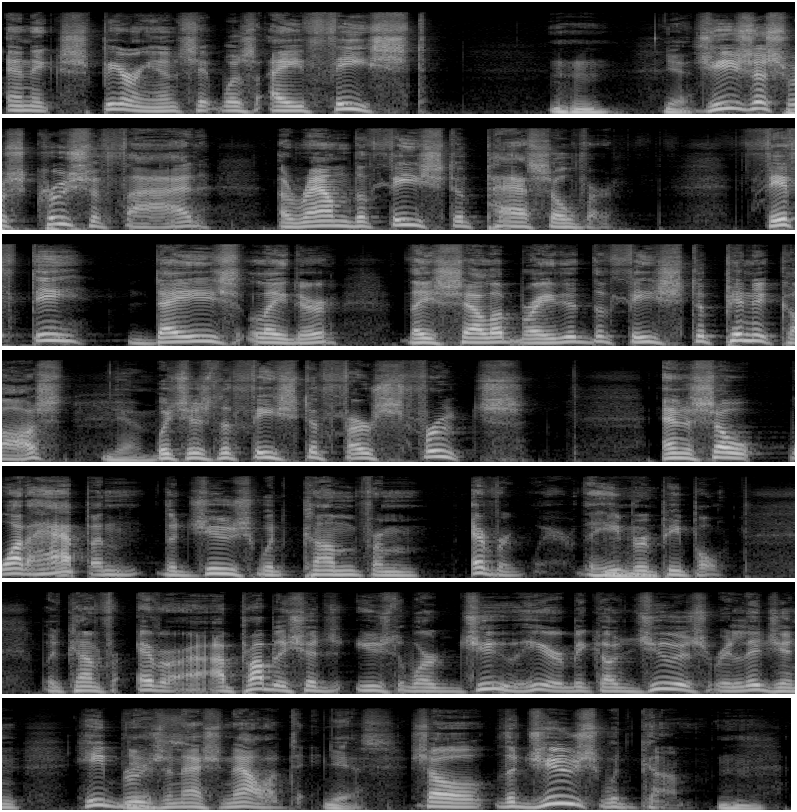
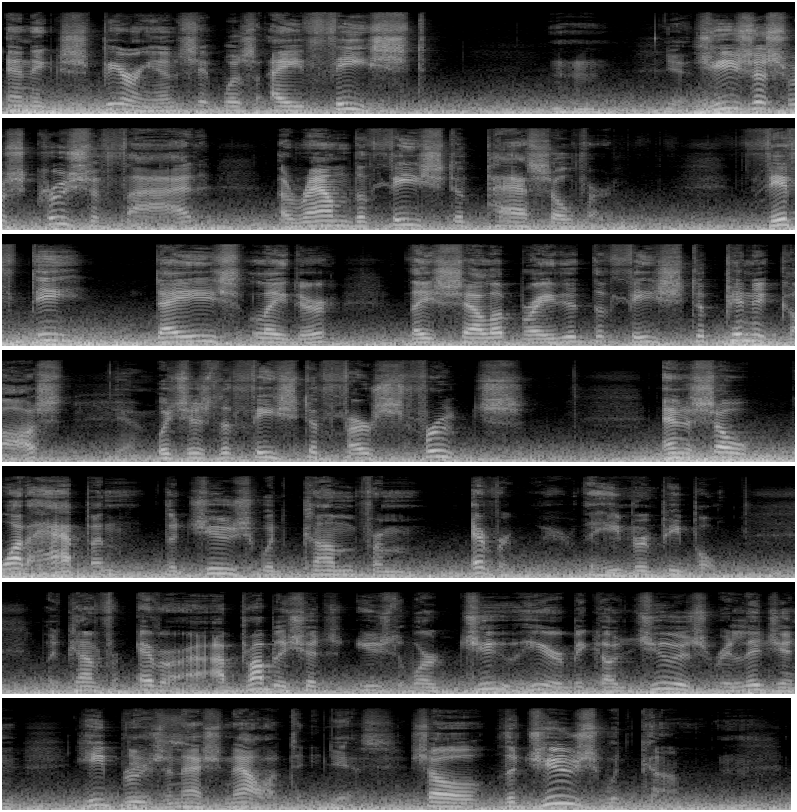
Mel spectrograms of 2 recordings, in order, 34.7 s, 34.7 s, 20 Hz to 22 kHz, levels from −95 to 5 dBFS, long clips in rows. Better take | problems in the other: first | wind noise on the microphone; occasional gusts; 15 dB below the speech

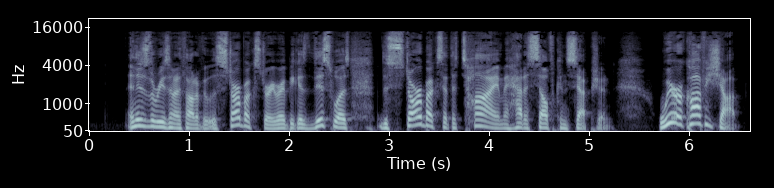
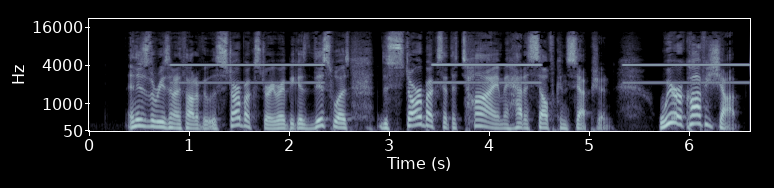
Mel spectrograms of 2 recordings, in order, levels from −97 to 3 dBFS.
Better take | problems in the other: first | high-pitched whine; loud; from 1 to 2.5 s, from 3.5 to 4.5 s and from 5.5 s on; 4 kHz, 6 dB below the speech

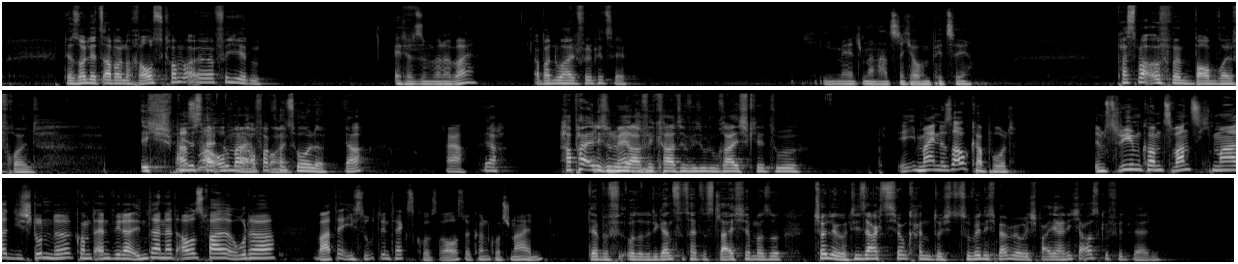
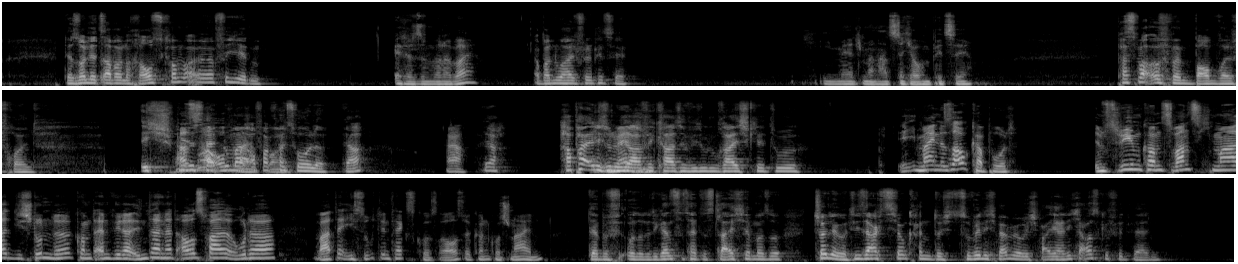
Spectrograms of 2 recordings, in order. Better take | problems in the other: first | garbled, watery; slightly; nothing above 11.5 kHz

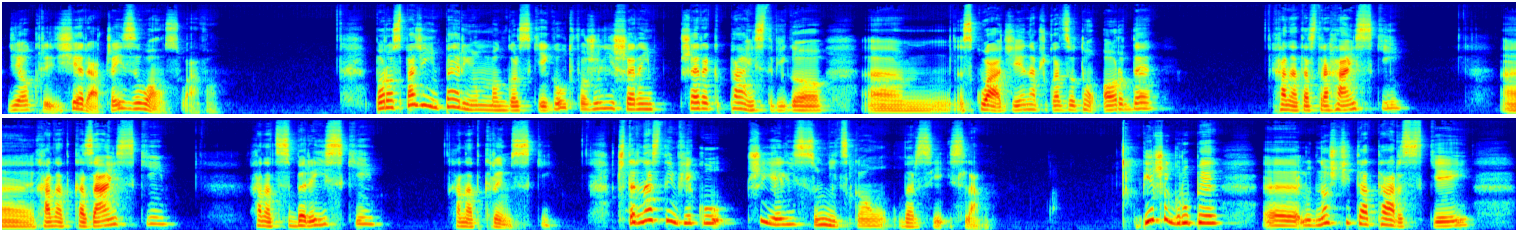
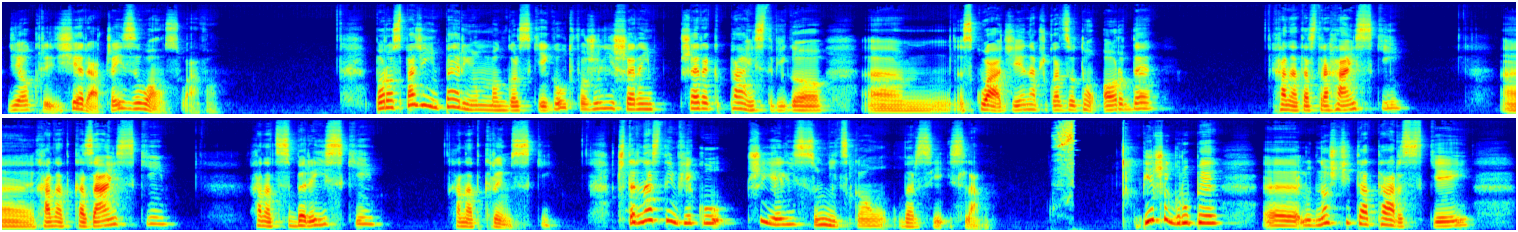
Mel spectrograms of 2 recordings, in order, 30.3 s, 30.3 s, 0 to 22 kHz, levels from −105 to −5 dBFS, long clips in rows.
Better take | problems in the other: first | clattering dishes; loud; at 26 s; peak 2 dB above the speech

